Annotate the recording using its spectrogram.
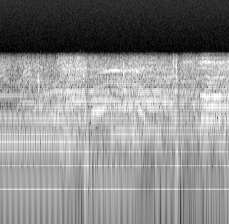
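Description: Live band music with acoustic and electric guitars, recorded from among the audience. From about halfway in, audience members whoop and shout over it.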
